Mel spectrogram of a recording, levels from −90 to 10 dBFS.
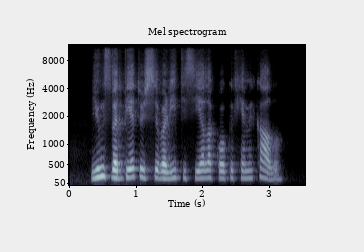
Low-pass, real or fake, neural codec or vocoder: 10.8 kHz; fake; codec, 24 kHz, 0.5 kbps, DualCodec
